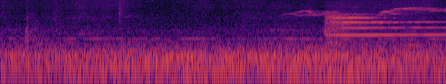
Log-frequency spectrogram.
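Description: Interval timer's bell-like chime: several ringing tones start together about a second and a half in and ring on. It is the signal that the work interval is over.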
